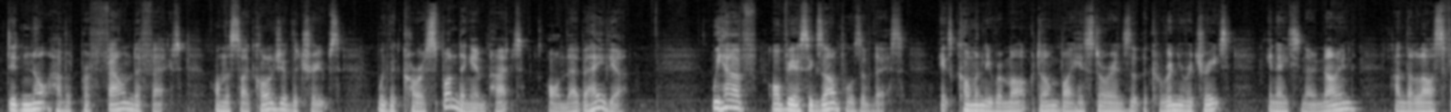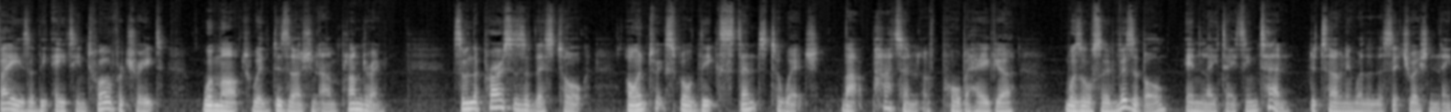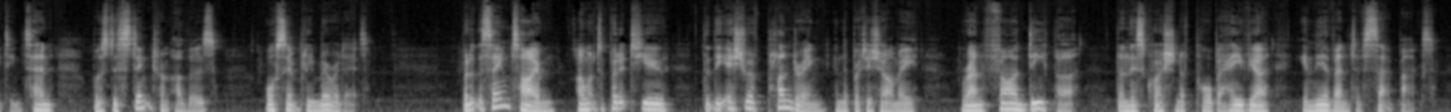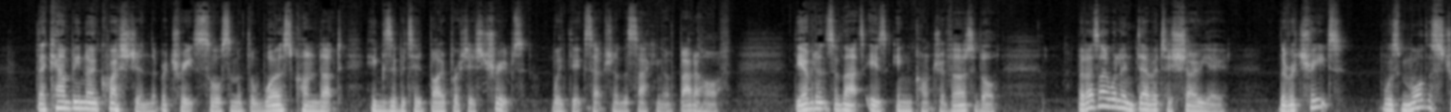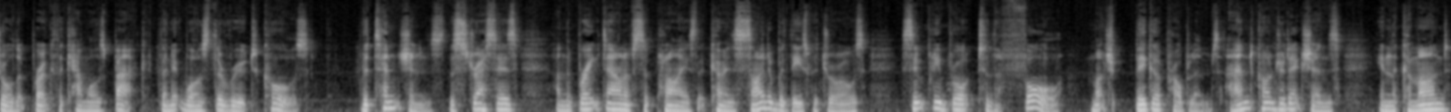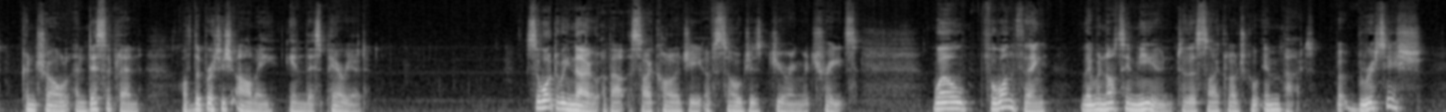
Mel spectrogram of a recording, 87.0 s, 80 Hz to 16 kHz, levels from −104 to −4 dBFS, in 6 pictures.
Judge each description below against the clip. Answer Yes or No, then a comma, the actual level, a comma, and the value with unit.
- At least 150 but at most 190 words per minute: Yes, average, 170 wpm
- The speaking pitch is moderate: No, low, 120 Hz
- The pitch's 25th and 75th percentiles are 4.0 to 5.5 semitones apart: Yes, average, 4.5 semitones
